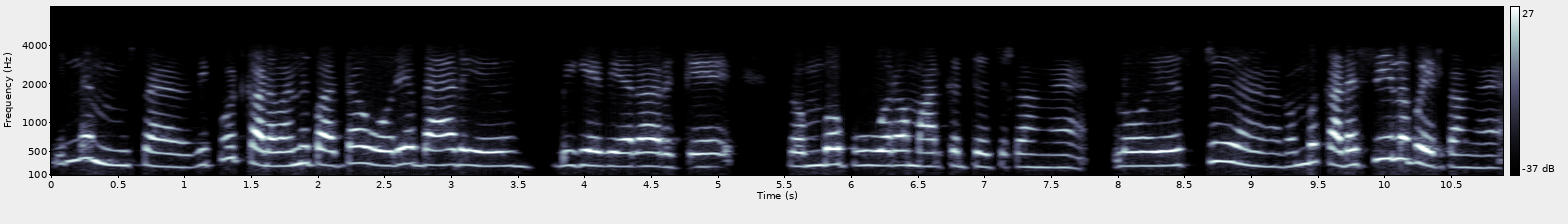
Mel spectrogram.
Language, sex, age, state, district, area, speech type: Tamil, female, 30-45, Tamil Nadu, Cuddalore, rural, conversation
